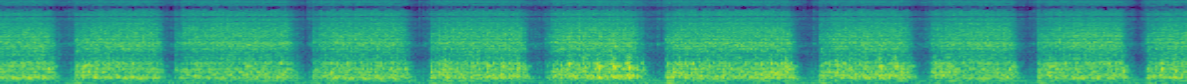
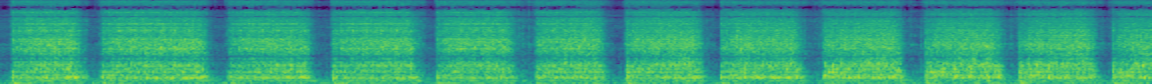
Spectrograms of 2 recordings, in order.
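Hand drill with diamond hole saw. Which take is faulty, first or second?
second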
